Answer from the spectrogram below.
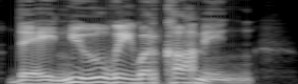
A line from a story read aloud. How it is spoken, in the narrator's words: Bryngar growled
